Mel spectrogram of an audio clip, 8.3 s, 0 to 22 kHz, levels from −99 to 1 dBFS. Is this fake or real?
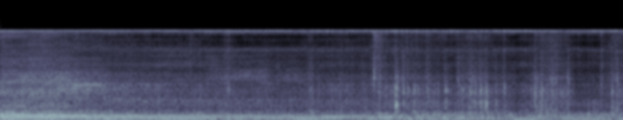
fake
